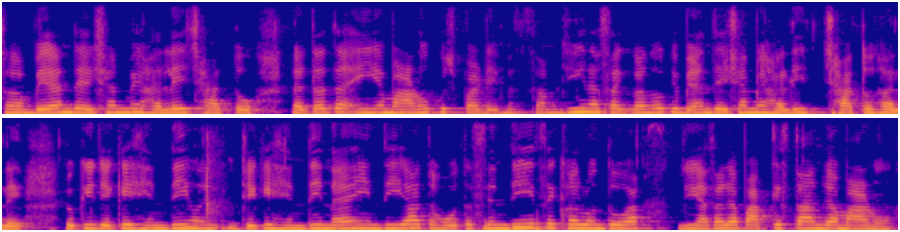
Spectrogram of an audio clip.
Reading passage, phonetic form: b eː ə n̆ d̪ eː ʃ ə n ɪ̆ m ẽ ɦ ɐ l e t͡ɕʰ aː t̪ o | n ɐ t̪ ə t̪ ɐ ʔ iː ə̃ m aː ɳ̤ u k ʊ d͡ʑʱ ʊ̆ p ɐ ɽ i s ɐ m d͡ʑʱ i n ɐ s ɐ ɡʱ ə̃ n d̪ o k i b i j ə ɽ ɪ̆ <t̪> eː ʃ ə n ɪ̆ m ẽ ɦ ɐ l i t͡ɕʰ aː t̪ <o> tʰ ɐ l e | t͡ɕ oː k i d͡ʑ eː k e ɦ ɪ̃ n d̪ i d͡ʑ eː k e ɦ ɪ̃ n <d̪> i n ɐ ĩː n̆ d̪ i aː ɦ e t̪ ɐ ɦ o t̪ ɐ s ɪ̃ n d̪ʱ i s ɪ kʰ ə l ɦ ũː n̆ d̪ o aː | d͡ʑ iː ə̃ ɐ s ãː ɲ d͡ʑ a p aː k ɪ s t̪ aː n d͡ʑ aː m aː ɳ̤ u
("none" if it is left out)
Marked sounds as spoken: d̪, o, d̪

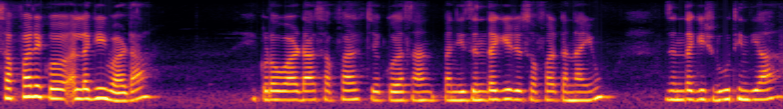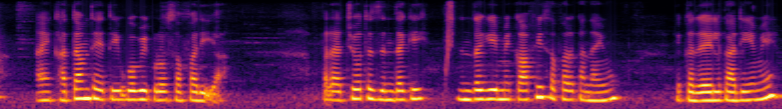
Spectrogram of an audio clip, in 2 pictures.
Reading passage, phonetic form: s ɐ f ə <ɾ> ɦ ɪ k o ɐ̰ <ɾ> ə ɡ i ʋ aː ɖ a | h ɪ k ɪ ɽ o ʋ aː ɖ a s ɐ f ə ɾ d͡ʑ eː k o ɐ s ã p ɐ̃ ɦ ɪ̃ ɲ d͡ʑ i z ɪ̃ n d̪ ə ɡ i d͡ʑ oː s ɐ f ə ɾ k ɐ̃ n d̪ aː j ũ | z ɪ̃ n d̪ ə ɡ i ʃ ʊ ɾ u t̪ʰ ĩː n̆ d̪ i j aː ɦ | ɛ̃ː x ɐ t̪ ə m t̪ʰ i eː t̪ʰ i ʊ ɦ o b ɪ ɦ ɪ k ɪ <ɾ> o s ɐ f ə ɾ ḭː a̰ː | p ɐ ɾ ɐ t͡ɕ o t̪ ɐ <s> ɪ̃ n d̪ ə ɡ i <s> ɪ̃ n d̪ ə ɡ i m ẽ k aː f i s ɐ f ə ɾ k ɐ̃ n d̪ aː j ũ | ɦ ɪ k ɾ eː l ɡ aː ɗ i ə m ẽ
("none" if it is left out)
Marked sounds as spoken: ɾ, l, ɽ, z, z

